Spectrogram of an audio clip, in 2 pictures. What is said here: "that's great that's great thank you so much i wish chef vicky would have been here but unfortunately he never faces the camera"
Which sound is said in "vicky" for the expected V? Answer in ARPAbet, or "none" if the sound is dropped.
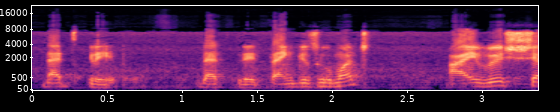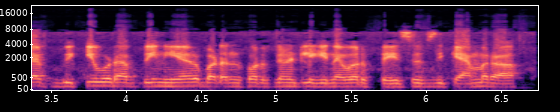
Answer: V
